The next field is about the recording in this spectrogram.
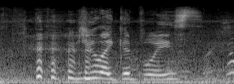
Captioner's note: laugh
